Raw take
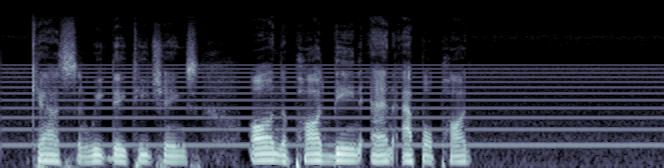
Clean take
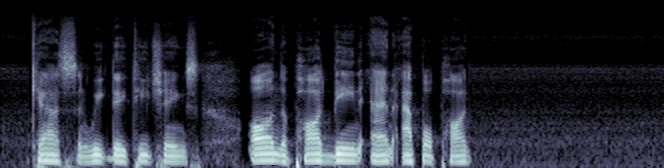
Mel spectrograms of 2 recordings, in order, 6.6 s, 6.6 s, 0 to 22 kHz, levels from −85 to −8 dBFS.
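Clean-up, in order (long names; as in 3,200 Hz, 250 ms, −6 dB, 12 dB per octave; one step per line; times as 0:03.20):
hum removal 432.4 Hz, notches 12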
